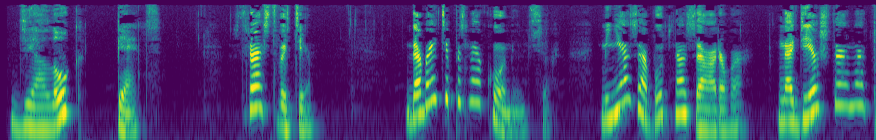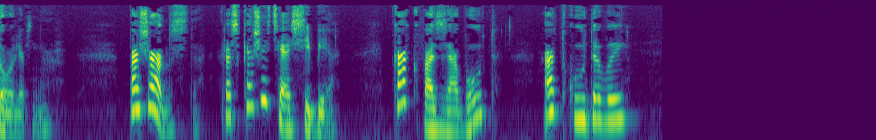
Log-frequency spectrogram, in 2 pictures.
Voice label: dialog, russian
